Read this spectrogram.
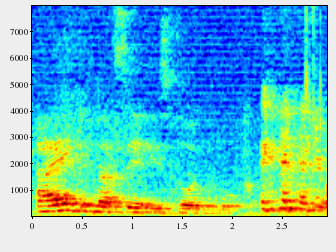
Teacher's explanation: So what does is he raises his voice at the I to ensure that you get the message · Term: placing emphasis on the I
